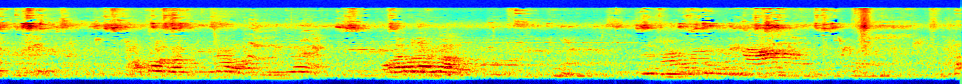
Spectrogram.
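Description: A puppy squeals and whines up close.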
